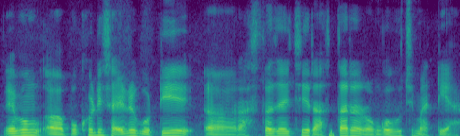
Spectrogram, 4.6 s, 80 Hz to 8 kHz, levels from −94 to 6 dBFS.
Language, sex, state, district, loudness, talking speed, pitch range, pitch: Odia, male, Odisha, Khordha, -17 LUFS, 170 wpm, 110-145 Hz, 130 Hz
